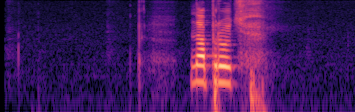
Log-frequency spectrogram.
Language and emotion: Russian, neutral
